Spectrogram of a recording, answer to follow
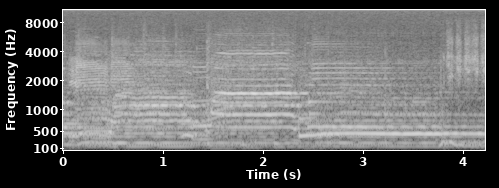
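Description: Oldies record with a vocal group singing harmonies, heard over an AM radio broadcast, with one long held note through the second half.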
